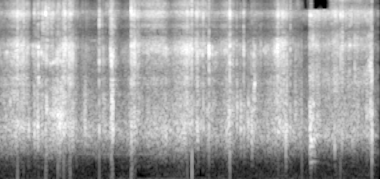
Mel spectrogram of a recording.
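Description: Close-up chewing of a mouthful of black sesame seeds: a dense, crackling crunch with many sharp little clicks.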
